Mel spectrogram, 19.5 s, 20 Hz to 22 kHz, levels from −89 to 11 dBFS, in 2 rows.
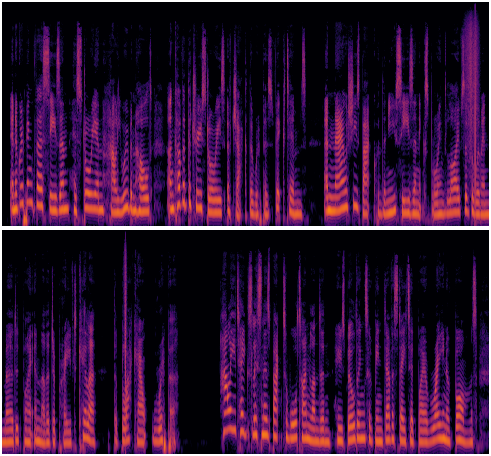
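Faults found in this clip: Wireless microphone noise hit, 9.20–9.58 s, after "new season exploring the", before "murdered by another depraved": about 0.38 s swish of static over the speech. Second, shorter hit at 12.16–12.25 s, after "another depraved killer the". Component: analogue FM radio link, where reflections cancel the carrier and receiver noise surges. Differs from a network dropout: the sound fills with hiss rather than going silent or turning robotic.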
